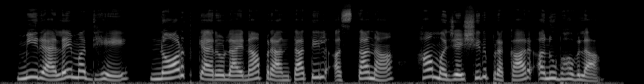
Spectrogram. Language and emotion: Marathi, neutral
